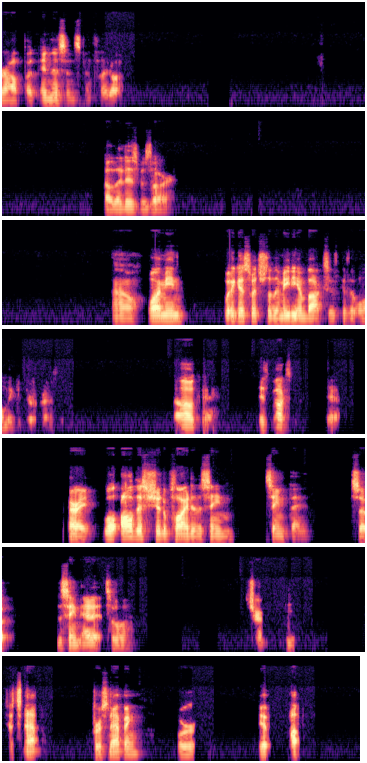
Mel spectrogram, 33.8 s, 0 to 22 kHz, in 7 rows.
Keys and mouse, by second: 22.9-24.1 middle drag, 24.6-24.9 middle drag, 25.2 shift+middle drag, 25.5 middle drag, 25.9 shift+middle drag, 30.0-30.3 middle drag, 30.9-31.3 shift+middle drag, 31.5 ctrl+middle drag, 32.0 shift+middle drag.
